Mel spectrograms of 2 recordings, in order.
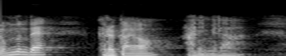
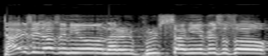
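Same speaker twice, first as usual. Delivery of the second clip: shouting even louder; 9 semitones higher, 4 dB louder than usual. Acted. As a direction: cry out at full pitch, stretching the plea. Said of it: "그가 더욱 크게 소리질러". (더욱 크게, 높고 길게 부르짖으며)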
